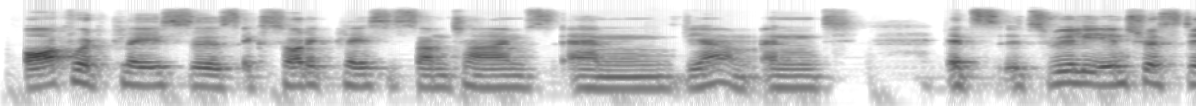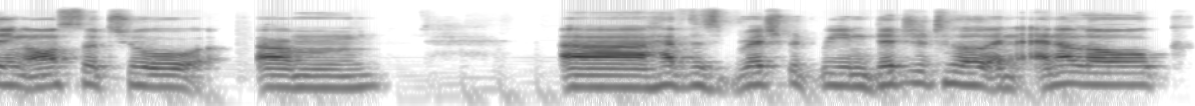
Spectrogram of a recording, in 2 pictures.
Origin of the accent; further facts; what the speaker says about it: Berlin, Germany; now in Hamburg, Germany; I live in Hamburg, but originally I'm from Berlin, uh, actually East Berlin.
